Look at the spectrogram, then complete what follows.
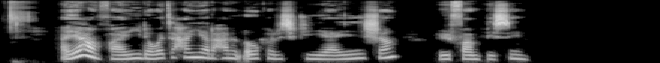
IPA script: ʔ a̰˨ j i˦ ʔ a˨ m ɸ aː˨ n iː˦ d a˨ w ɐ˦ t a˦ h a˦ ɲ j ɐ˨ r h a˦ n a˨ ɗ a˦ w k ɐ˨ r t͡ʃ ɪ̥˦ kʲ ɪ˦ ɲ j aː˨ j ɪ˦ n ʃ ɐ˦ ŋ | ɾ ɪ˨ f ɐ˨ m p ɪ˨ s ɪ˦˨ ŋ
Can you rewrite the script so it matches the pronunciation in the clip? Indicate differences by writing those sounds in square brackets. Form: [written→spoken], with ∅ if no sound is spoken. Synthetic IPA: ʔ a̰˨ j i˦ ʔ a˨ m ɸ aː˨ n iː˦ d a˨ w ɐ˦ t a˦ h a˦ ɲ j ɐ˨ r h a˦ n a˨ ɗ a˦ w k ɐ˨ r t͡ʃ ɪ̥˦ kʲ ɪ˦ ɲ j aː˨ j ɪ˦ n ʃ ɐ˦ ŋ | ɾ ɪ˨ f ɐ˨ m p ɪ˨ s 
